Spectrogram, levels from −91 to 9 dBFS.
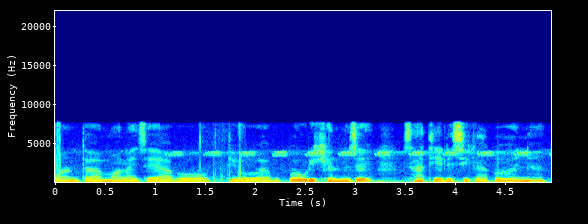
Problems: background sounds at intervals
